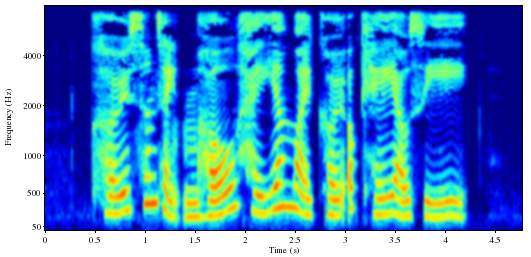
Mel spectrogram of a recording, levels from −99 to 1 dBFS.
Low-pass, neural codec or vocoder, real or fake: 7.2 kHz; none; real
